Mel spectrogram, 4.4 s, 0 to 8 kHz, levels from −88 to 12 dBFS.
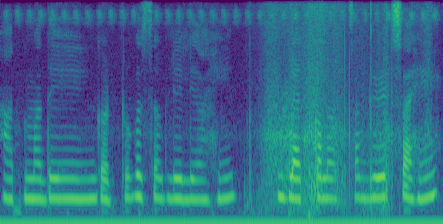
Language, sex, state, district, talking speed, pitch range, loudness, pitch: Marathi, female, Maharashtra, Aurangabad, 110 wpm, 230-245 Hz, -17 LUFS, 235 Hz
